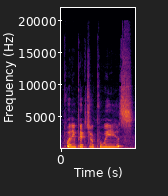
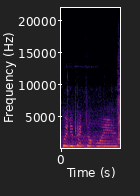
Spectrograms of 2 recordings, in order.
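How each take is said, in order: First: Put-on high pleading baby talk. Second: Put-on high squeaky baby talk. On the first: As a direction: beg sweetly like a toddler. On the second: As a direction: whine it like a small child. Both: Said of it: "doing the baby voice".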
